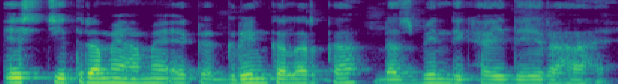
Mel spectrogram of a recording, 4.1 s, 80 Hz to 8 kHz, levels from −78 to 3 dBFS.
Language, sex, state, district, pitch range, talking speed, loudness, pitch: Hindi, male, Karnataka, Bangalore, 130-150 Hz, 190 wpm, -18 LUFS, 140 Hz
